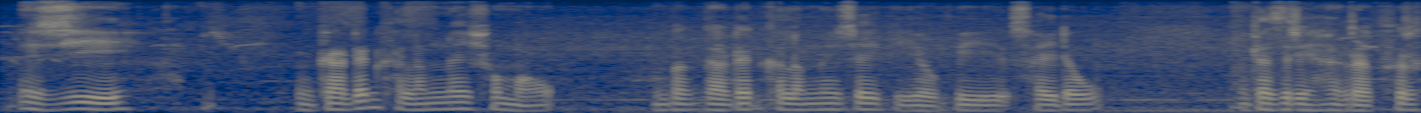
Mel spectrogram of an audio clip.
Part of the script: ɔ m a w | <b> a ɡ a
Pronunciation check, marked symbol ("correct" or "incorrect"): correct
